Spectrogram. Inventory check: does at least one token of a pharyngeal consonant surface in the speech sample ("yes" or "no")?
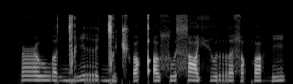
yes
